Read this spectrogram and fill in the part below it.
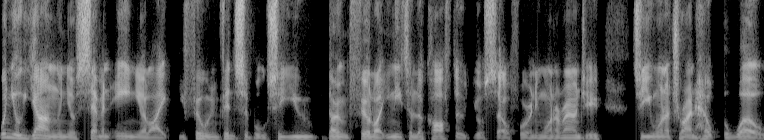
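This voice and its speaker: A man with a Cockney accent, very fast, medium-pitched with ordinary pitch variation, on a very clean recording with a silent background. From London. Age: 30s. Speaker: podcast guest. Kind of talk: casual chat. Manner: animated.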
